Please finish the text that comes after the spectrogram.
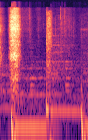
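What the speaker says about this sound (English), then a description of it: "Excuse me while I do this, and while I blow my nose" A man blows his nose in a few short, breathy snorting bursts over a steady background drone, close to the microphone, with no talking.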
